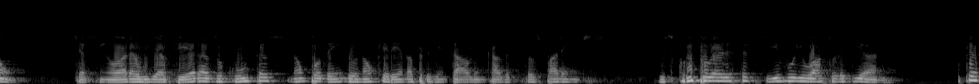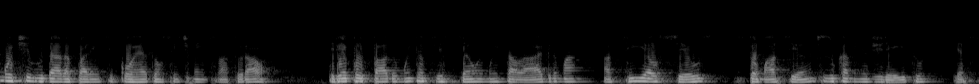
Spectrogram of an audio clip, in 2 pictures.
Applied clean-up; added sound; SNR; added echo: none; none; none; reverberation time 0.4 s.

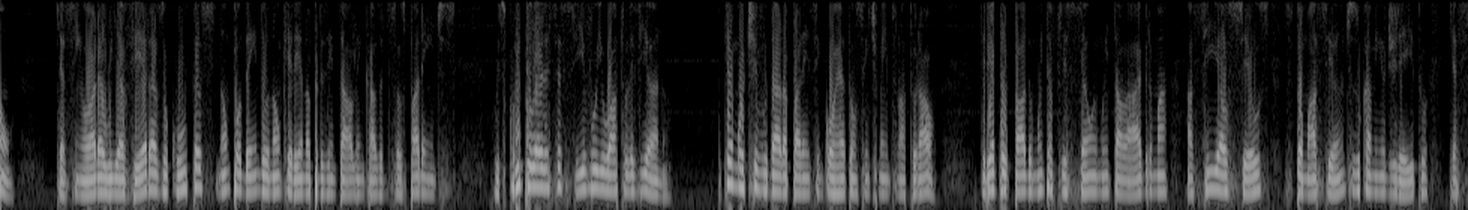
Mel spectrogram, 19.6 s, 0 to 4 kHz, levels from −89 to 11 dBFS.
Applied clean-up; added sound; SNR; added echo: none; none; none; none.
